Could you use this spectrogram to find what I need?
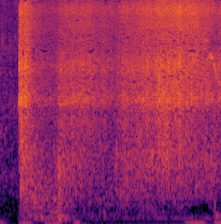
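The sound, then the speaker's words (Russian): A splash sounds as someone dives into the water close to a swimmer. The sudden loud burst gives way to sustained sloshing and rushing water. “Резко вырвав меня из состояния блаженной безмятежности, совсем близко раздался шлепок.”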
